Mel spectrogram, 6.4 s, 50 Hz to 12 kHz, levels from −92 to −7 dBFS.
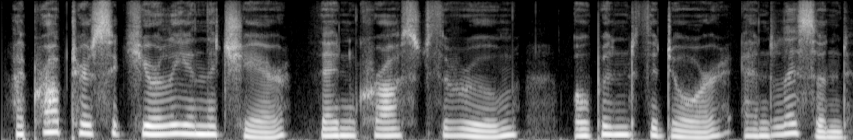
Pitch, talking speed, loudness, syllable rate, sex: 170 Hz, 150 wpm, -18 LUFS, 4.7 syllables/s, female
